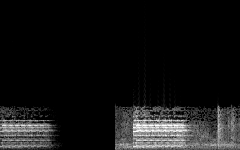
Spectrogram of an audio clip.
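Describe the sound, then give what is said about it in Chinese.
A telephone rings with an incoming emergency call at a police station, two loud bursts of a bright, buzzy trilling tone with about a second of silence before ringing again. No one speaks. “事情还要从一个普通的报警电话讲起。”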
